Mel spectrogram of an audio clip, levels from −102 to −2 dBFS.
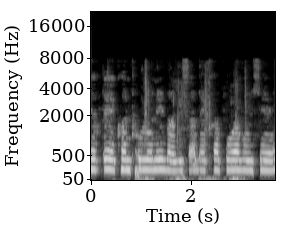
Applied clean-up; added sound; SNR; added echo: classical method WPE with log-MMSE.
